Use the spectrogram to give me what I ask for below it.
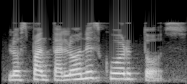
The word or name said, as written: los pantalones cortos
